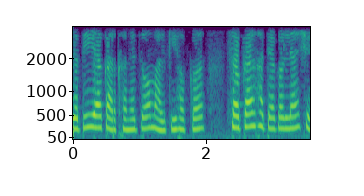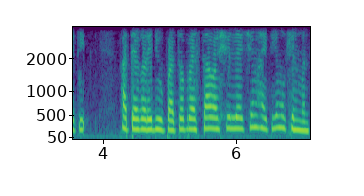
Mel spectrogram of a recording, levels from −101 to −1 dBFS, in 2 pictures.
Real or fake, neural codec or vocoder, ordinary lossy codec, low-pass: real; none; Opus, 32 kbps; 3.6 kHz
